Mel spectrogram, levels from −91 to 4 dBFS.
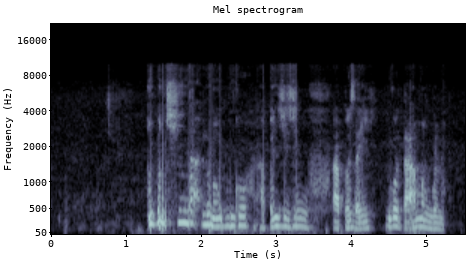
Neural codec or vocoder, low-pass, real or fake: vocoder, 22.05 kHz, 80 mel bands, WaveNeXt; 9.9 kHz; fake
